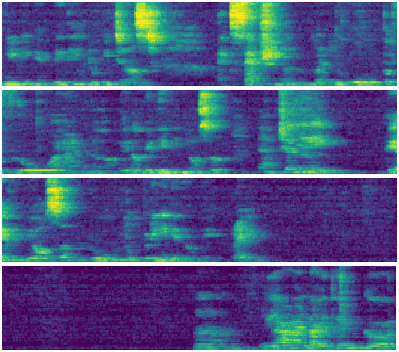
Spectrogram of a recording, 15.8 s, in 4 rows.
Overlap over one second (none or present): none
